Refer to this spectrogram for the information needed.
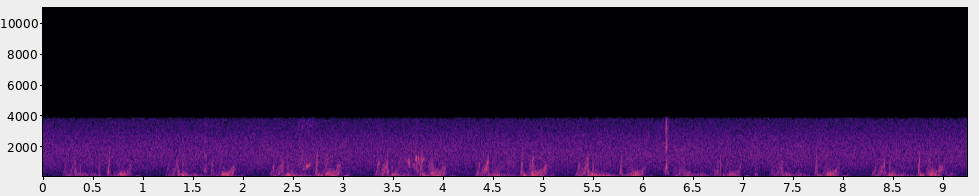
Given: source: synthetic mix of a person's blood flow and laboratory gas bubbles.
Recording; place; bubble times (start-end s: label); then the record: Doppler ultrasound of blood flow; precordium
1.60-1.65 s: bubbles
2.54-2.73 s: bubbles
3.63-3.82 s: bubbles
6.20-6.28 s: bubbles
7.10-7.17 s: bubbles
From the record:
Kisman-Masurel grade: 122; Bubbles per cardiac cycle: 1 to 2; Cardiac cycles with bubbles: 10 to 50%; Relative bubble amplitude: moderate (0.250 to 0.450); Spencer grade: 2 (many but less than half of the cardiac periods contain bubble signals, singularly or in groups); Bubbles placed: only in the low amplitude regions of the cardiac cycle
